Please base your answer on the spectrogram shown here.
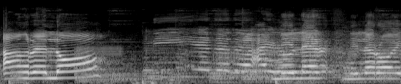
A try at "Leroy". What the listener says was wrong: Leroy. Not, you said Reloy.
